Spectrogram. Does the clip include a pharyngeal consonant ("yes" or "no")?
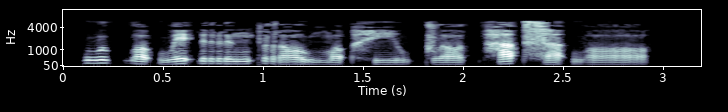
no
